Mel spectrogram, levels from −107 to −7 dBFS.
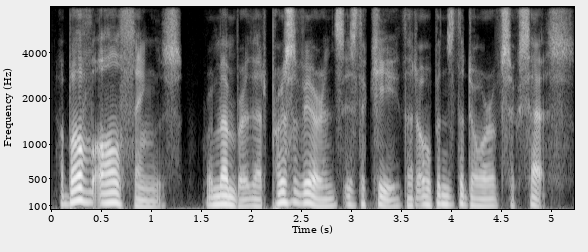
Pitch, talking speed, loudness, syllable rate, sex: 115 Hz, 170 wpm, -22 LUFS, 5.2 syllables/s, male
